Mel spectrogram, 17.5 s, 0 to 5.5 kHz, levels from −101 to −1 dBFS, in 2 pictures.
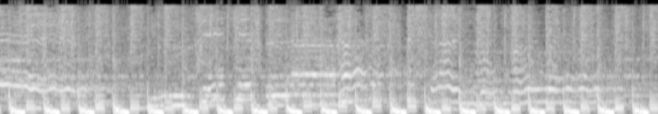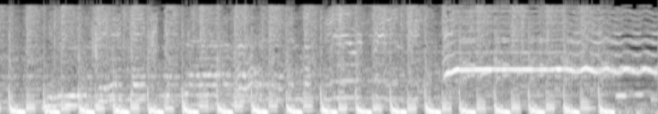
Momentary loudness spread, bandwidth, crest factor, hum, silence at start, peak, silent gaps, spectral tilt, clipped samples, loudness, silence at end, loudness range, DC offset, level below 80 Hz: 3 LU; 5 kHz; 6 dB; none; 0 s; 0 dBFS; none; -8 dB/octave; 1%; -8 LUFS; 0 s; 2 LU; under 0.1%; -10 dBFS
